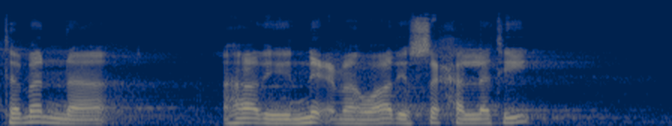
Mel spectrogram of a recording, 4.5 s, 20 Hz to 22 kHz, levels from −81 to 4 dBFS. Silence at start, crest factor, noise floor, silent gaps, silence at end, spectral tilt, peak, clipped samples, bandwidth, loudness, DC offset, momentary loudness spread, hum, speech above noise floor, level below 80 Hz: 0 s; 20 dB; -65 dBFS; none; 0.65 s; -4 dB/octave; -16 dBFS; under 0.1%; 14.5 kHz; -34 LUFS; under 0.1%; 9 LU; none; 31 dB; -76 dBFS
